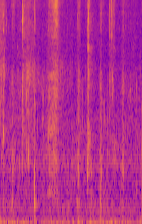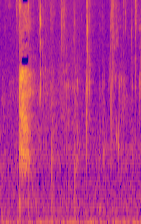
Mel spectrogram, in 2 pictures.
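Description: Close-miked mouth sounds of chewing a shell-on prawn: irregular wet clicks and small crunches, with one louder, longer mouth sound a little over three seconds in.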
